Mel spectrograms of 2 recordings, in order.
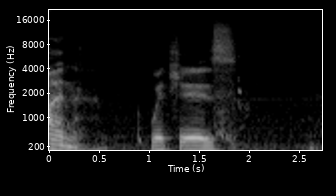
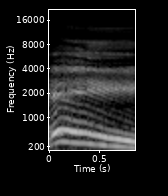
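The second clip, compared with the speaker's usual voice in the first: cheerful, high, loud happy hail. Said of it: "everybody's like".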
